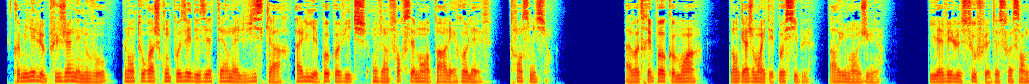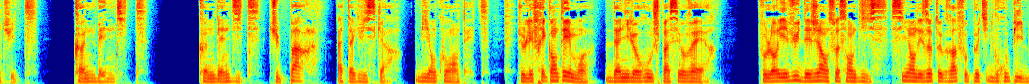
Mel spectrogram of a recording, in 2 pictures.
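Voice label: French, male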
